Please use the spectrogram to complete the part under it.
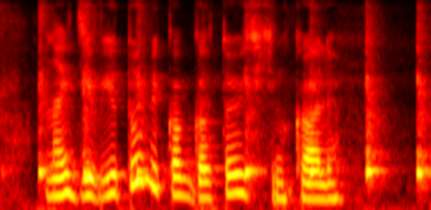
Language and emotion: Russian, positive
